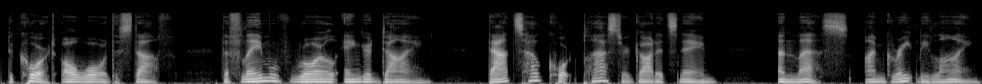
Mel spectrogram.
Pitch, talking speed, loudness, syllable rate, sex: 110 Hz, 140 wpm, -20 LUFS, 3.9 syllables/s, male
